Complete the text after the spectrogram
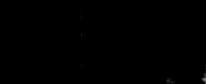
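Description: Tape peels off a strip with a light crackle.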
